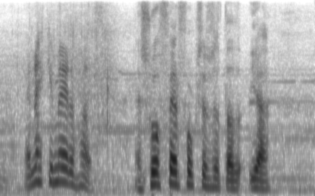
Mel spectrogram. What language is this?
Icelandic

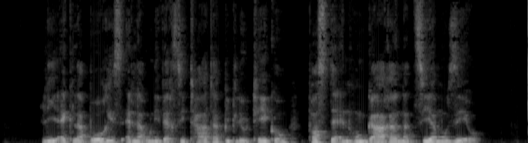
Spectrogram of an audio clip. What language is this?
Esperanto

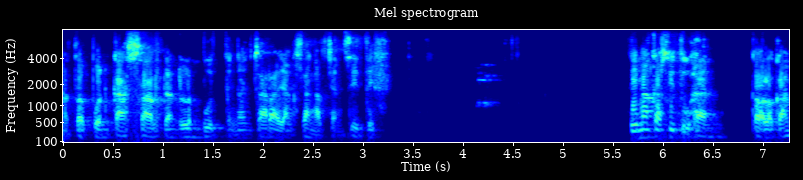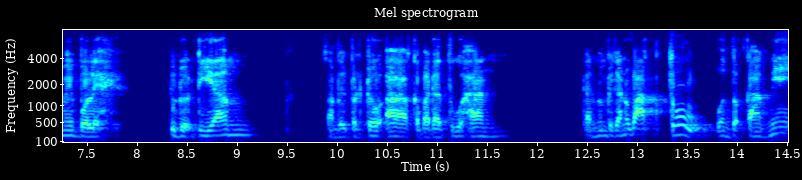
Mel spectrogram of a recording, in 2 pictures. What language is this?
Indonesian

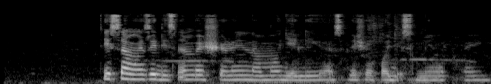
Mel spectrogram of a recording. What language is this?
Swahili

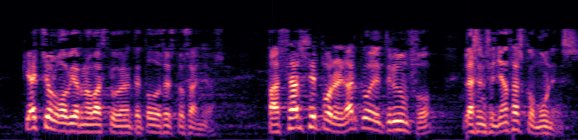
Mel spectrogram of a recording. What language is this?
Spanish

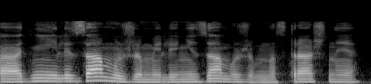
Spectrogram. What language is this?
Russian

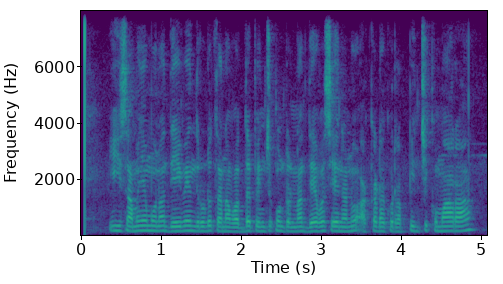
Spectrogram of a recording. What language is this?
Telugu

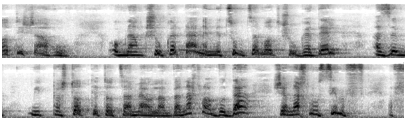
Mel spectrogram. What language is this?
Hebrew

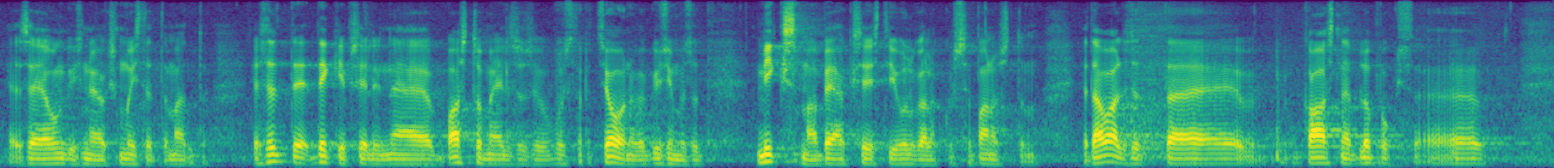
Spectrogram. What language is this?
Estonian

